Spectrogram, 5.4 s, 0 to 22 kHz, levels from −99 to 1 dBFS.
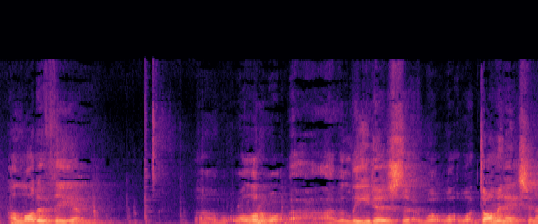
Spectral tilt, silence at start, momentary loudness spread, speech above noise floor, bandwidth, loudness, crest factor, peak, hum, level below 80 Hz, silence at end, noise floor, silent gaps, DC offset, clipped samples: -5 dB/octave; 0.1 s; 18 LU; 25 dB; 16.5 kHz; -23 LUFS; 18 dB; -6 dBFS; none; -54 dBFS; 0 s; -48 dBFS; none; under 0.1%; under 0.1%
